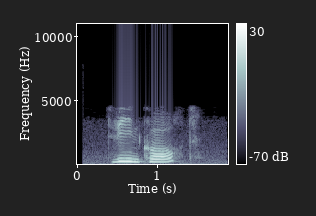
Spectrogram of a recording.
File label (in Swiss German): "winkart", Bas Rhin; vin; carte des vins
